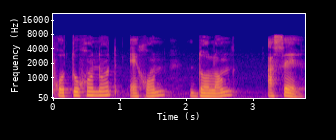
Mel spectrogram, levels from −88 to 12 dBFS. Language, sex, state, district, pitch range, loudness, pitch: Assamese, male, Assam, Sonitpur, 140-170 Hz, -19 LUFS, 150 Hz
